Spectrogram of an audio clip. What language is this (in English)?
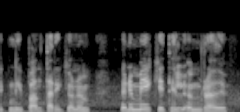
Icelandic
